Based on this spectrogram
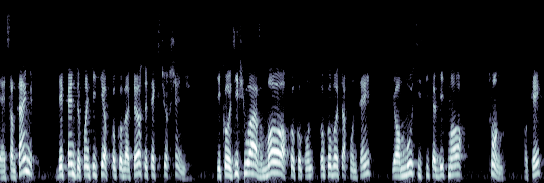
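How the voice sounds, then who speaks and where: A man speaks with a French accent. His pitch is high, and his pace is moderate. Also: ordinary pitch variation. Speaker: pastry chef. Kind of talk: cooking demonstration Q&A. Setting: live stream studio. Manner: halting.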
